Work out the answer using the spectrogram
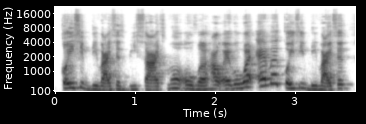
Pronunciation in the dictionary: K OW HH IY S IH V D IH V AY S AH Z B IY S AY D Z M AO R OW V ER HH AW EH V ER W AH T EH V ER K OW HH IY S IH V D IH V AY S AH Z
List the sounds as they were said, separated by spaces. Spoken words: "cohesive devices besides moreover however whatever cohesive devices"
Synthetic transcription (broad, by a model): K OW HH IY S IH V D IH V AY S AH S B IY S AY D S M AO OW V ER HH AW EH V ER W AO T EH V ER K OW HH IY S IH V D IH V AY S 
